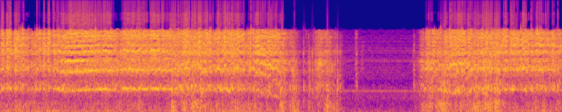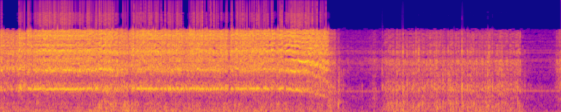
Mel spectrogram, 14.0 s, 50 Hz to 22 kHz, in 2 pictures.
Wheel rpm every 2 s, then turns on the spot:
230, 160, 40, 220, 230, 130, 40.
12-14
